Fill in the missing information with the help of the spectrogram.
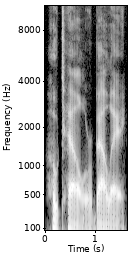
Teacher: There's that kind of lift at the end.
